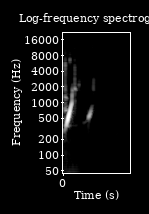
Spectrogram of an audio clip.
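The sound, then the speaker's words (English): A splash as someone jumps into a pool of kefir: one loud, thick wet plop followed by a smaller, softer plop, then silence. “This means I can live my greatest dream to finally swim in a pool of kefir! I'll just climb the chalice. Gah, gah, gah and jumping.”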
